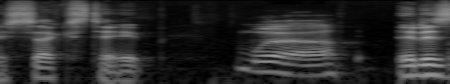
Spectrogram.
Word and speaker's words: SX Tape: So, yes, this this movie just came out this year and it it is spelled SX tape, but I think we're all supposed to just say sex tape.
